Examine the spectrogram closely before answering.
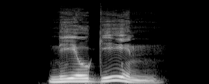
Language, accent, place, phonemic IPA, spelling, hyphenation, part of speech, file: German, Germany, Berlin, /neoˈɡeːn/, Neogen, Neo‧gen, proper noun, De-Neogen.ogg
- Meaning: the Neogene (a geologic period; from the end of the Paleogene Period 23.03 million years ago to the beginning of the present Quaternary Period 2.58 million years ago)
